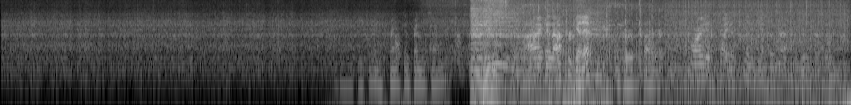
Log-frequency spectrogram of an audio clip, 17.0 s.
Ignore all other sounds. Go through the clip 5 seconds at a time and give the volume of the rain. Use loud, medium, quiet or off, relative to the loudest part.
quiet, quiet, loud, loud.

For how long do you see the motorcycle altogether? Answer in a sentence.
You can hear the motorcycle for 3 seconds altogether.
